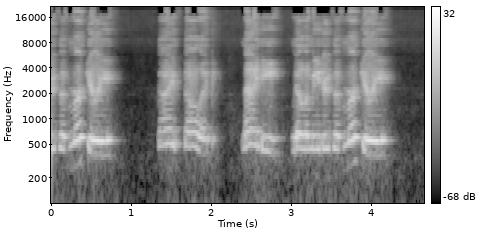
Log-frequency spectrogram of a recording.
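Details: Dr.Trust talking digital blood pressure monitor used by a person with hypertension; readings of 154/91 before and about 88 after 15 minutes' rest. A synthetic voice reads out the measurement in short phrases separated by pauses.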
